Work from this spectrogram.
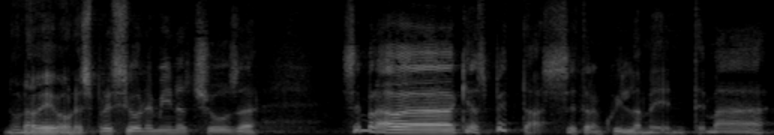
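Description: A man's voice: on the high side, big pitch swings, takes it slowly, gravelly. A man, an actor, reading a short story aloud as dramatic literary narration.

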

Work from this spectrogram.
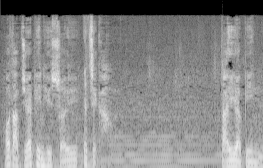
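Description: Actor as deep-voiced grieving Hong Kong police detective. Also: male voice, normal speed, soft background music, natural voice. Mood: numb, sorrowful. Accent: Hong Kong Cantonese. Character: grief-stricken male police detective narrating his girlfriend's death. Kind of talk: radio drama monologue and acting.

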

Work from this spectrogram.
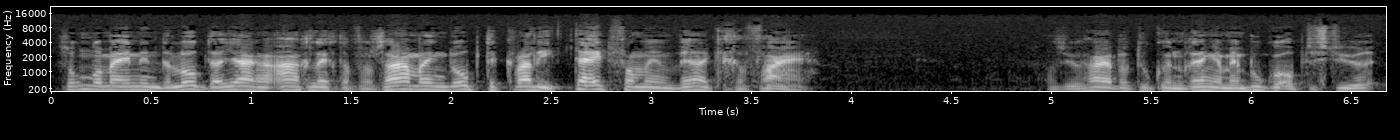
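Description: An actor in a radio play voicing an aggrieved, insistent writer with a husky voice. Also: male voice, mid-range voice, fast, natural voice. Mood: insistent, irritated. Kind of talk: Dutch radio play acting. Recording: dull lo-fi radio play recording.

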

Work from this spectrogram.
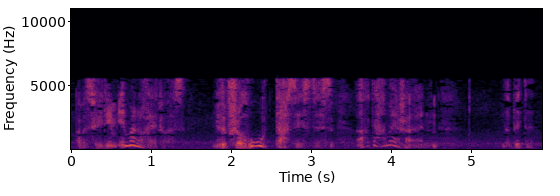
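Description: A man's voice: a little high, huge pitch swings, fairly quick. A muffled, hissy 1950s radio drama recording. a jovial, pious monk, theatrical and unctuous. His fatherly, fussy speech swings freely up and down.

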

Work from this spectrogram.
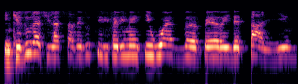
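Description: High-voiced male radio host, thin sound. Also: fairly even intonation, normal speed, narrow, tinny audio. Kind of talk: scripted radio presenting.

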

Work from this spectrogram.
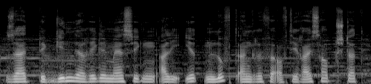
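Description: A man's voice: medium pitch, fairly even intonation, brisk, a little mellow, soft background music, natural voice. A man reading out stage directions as a radio narrator. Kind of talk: scripted radio feature reading.

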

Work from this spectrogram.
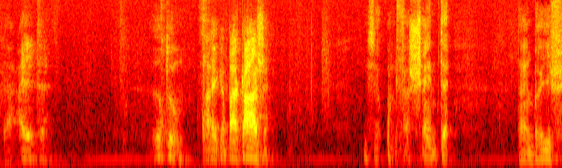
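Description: A man's voice: deep voice, a little hiss or hum. A man playing a bitter, zealous petty secretary in a 1960s German radio play, declaiming with scorn.

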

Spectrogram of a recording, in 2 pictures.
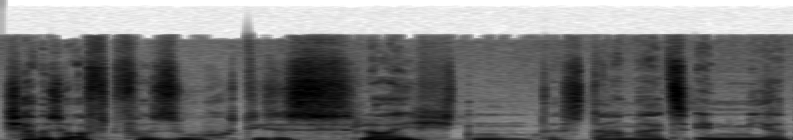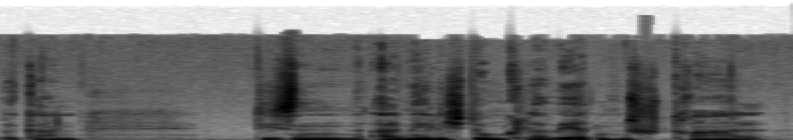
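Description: Tender poetic lover, deep voice, very slow, hushed, solemn, radio play acting. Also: male voice, breathy edge, full character voice.

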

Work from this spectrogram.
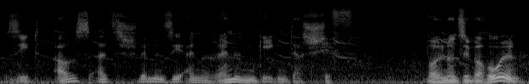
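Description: Deep, creaky, seductive ship's captain. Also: male voice, very animated, a little slow, a little hiss or hum, exaggerated voice. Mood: musing, teasing. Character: seductive, commanding ship's captain, male, given to verse. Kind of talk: German radio drama acting. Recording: loud music over the voice.

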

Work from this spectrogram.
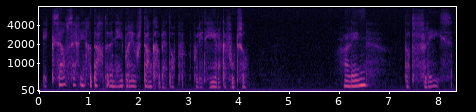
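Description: A very breathy, husky young person in hiding speaks in a hushed, reflective way, polite and restrained. The radio drama recording is thin and muffled, like a telephone line. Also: female voice, on the low side, slow, pauses often, exaggerated voice. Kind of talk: radio drama acting with first-person narration.

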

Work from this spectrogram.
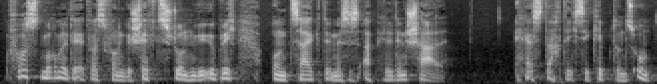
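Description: Casting: young constable and wry narrator, put-upon, husky with gravelly edges, seventies radio crime drama. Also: male voice, mid-range voice, expressive, normal speed, exaggerated voice. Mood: wry narration. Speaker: actor. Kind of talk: 1970s radio drama acting and first-person narration.

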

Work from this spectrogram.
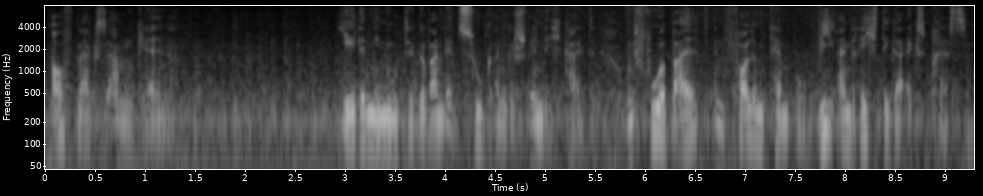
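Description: A man's voice: on the low side, creaky. An actor playing an observant composer reading out his travel diary in a radio play, reflective and precise, with vehicle noise behind him.

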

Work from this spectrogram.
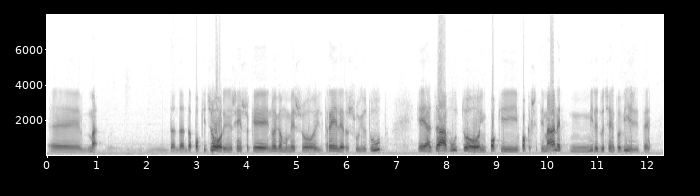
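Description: A man being interviewed as a guest, explaining haltingly and repeating words, over a narrow phone line. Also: mid-range voice, steady tone. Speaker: metalworker, journalist and documentary co-director, interview guest.

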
